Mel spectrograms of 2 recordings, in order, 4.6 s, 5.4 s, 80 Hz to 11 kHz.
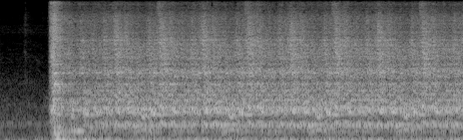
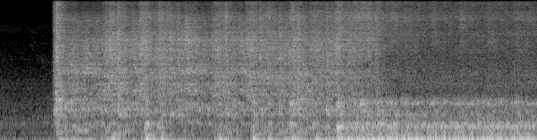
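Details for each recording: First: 1966 Chevrolet Corvette Stingray carbureted, cold start in January at about 11-18°F after months parked: long dry crank with no firing, fuel drained from gravity-fed carburetor, needs accelerator pumping before it catches. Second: 1966 Chevrolet Corvette Stingray cold start in January at about 11–18°F after 10 dry and 10 cranking throttle pumps; catches after short crank, settles into high, slightly uneven deep-rumbling choke idle. Cold start fast idle.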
